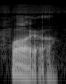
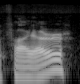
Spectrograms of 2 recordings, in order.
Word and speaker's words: fire: And definitely this is according to British English, but American will say fire because R should be pronounced. Because they are rhotic English speaker, and whereas British English is non-rhotic English. Rhotic English, US, and non-rhotic UK.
